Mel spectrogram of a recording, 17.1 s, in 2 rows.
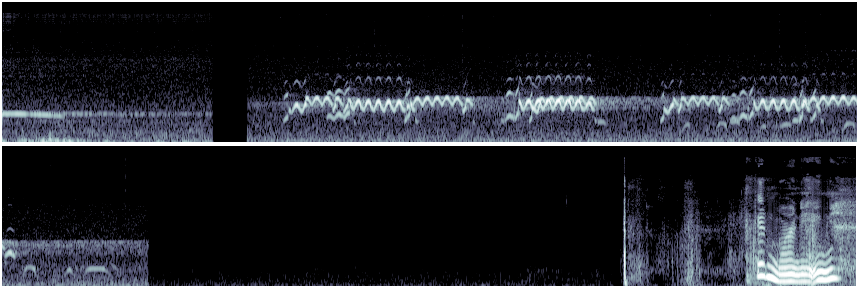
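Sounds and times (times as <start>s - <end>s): wavering bird-like calls: 2.8s - 10.0s.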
